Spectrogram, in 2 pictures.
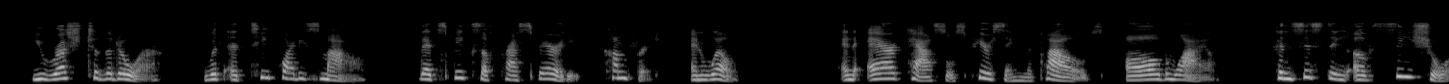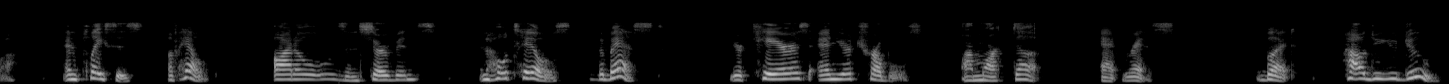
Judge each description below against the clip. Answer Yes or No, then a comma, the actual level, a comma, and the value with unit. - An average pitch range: Yes, average, 3.8 semitones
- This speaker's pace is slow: Yes, slow, 110 wpm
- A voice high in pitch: Yes, high, 235 Hz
